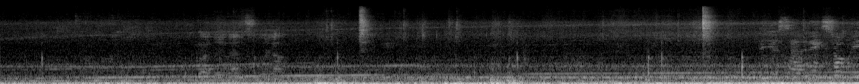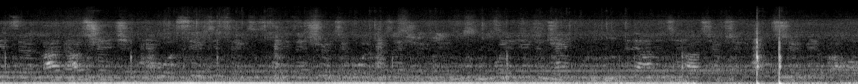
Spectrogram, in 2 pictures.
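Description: Electric train running and picking up speed, its motor whine rising steadily in pitch over a low rumble from the wheels on the track, which grows louder toward the middle. Short clicks and knocks come from the wheels over the rails.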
